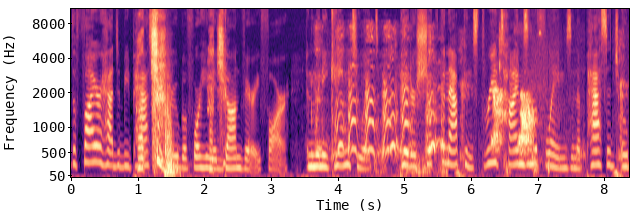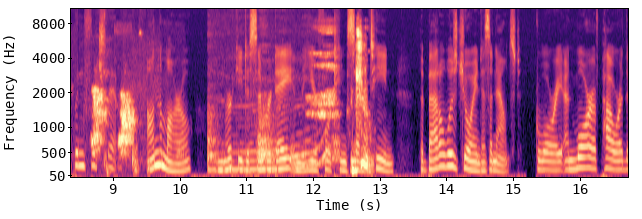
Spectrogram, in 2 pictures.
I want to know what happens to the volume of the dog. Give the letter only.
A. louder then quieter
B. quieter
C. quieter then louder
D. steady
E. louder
A.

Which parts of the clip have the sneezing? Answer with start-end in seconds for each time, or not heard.
0.9-2.4, 11.9-12.9.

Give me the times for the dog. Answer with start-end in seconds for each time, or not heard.
3.6-12.6.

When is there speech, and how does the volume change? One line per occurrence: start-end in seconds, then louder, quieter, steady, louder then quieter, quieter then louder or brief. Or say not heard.
0.0-16.7 steady.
